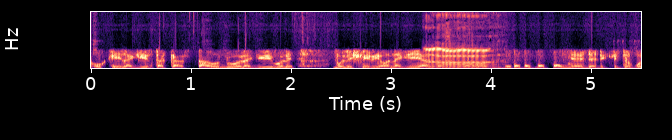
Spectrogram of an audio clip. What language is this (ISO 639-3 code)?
msa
